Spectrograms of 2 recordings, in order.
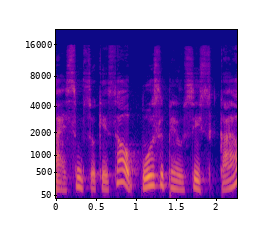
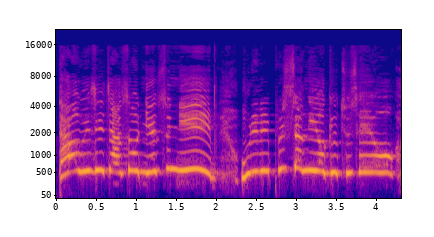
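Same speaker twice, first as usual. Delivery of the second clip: very high, loud desperate plea; even louder shouting; 7 dB louder than usual. Acted. Blind men defying the crowd to beg Jesus, full high shout. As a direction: cry out at the very top of your range. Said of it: "더욱 큰 소리로 예수님께 외쳤어요".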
